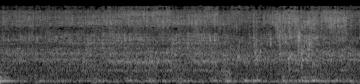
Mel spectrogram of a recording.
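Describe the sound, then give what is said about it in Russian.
A tap runs steadily, water splashing and gushing into a basin with a continuous bright hiss that swells slightly near the end. No voices are heard. “Смотри, не набрызгай, а то мама рассердится.”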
